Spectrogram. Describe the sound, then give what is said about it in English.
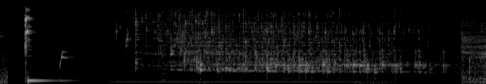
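A short clink of glass, then a homemade drink of almond milk and peanut butter whiskey poured steadily into a glass for a few seconds, splashing and gurgling, before stopping abruptly. “So, without any further ado, let's pour one out.”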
